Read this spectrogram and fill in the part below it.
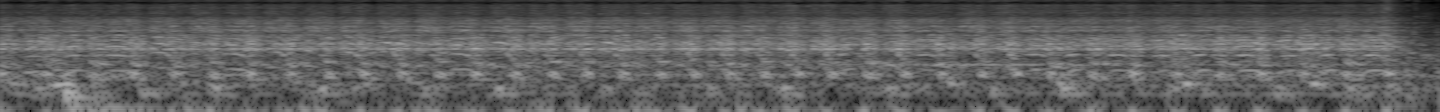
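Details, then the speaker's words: Car after gear selector change: neutral on dash but it won't start, starter chugs steadily about seven seconds with no firing; owner plans to plug in for codes, recalls a similar car taking ages to fire after sitting. "We've got neutral on the dash, but it won't start at the minute, it's just turning over."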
